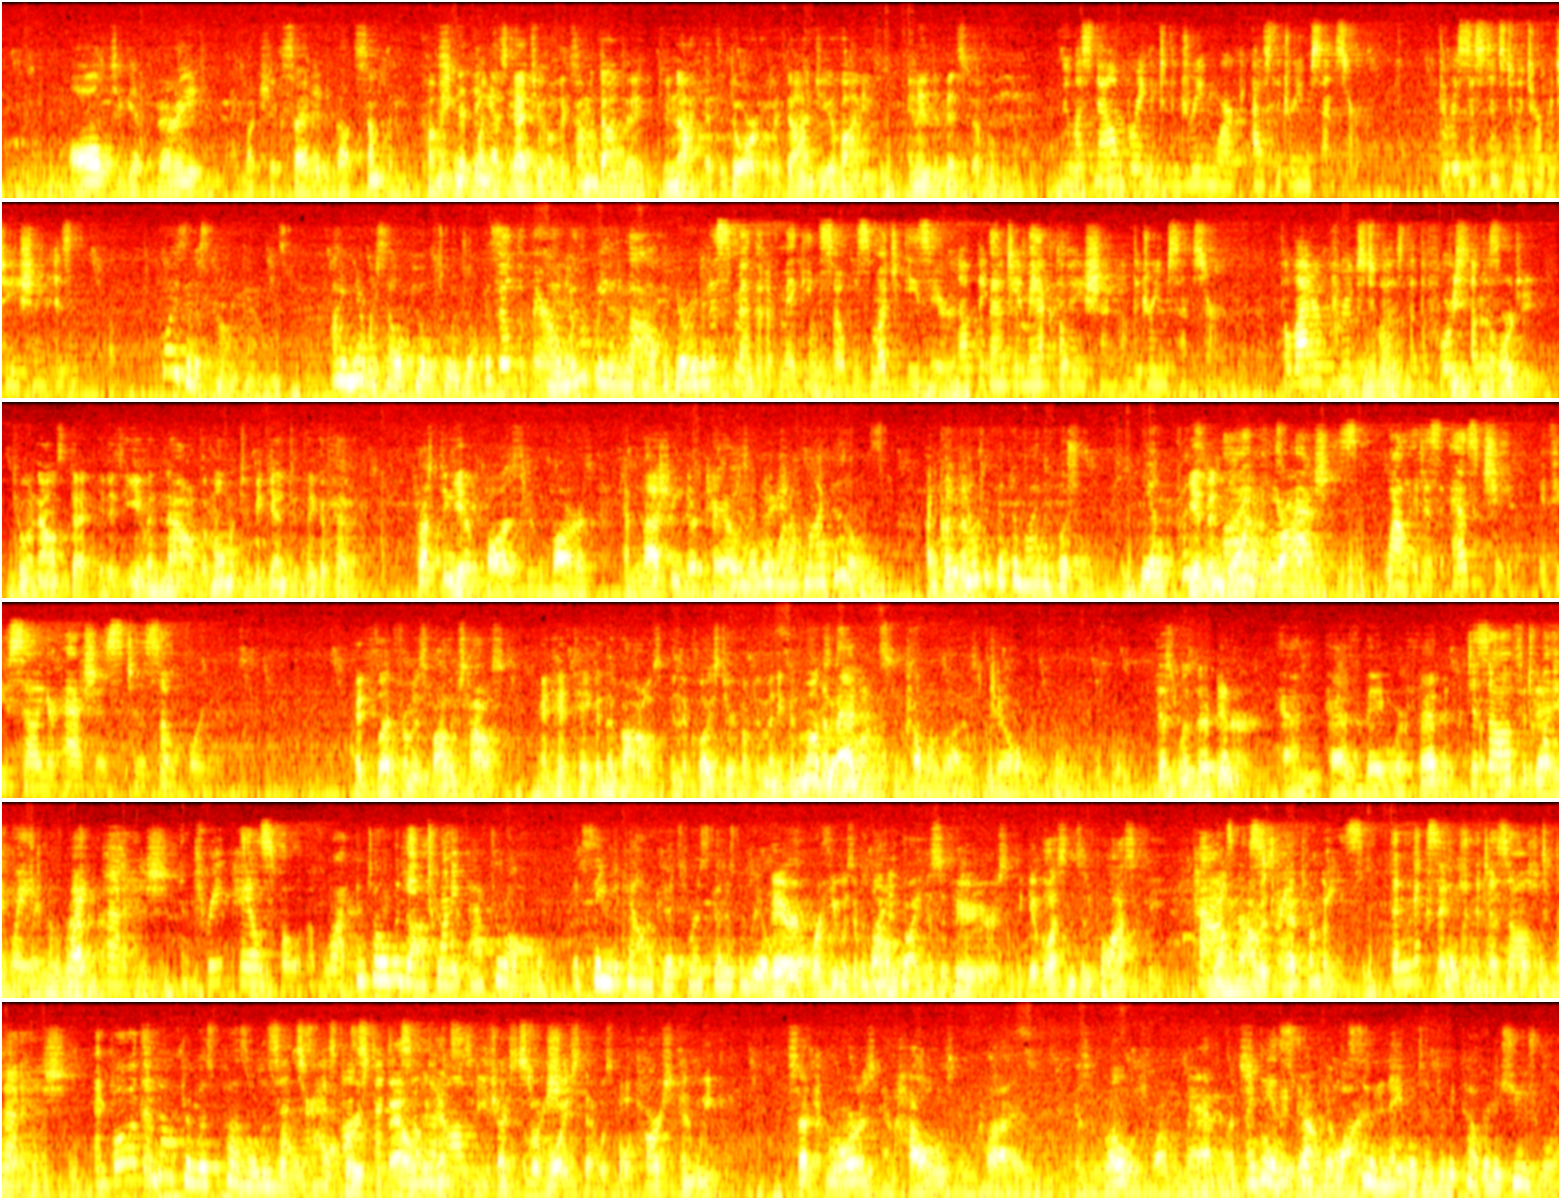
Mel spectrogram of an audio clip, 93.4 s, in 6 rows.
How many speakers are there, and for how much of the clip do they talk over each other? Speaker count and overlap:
five, about 27%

